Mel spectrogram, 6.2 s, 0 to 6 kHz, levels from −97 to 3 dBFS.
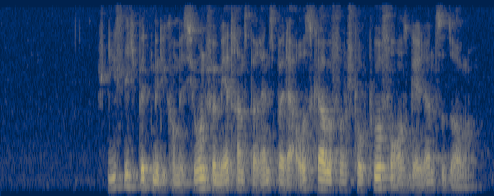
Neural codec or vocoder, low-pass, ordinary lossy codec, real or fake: none; 5.4 kHz; none; real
